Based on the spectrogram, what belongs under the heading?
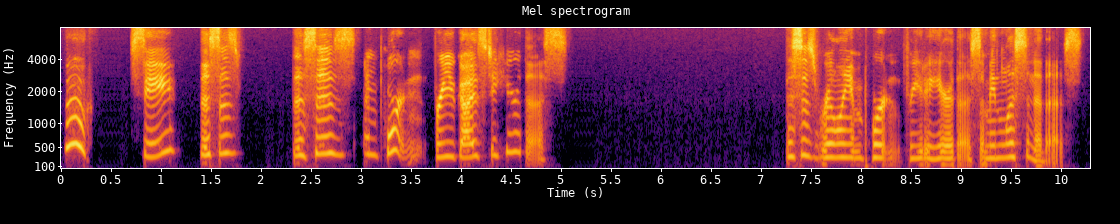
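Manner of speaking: high, tight voice of holding back tears; choked up. Real, not acted. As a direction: push through real tears to make the point. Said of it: "Why am I getting so emotional".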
